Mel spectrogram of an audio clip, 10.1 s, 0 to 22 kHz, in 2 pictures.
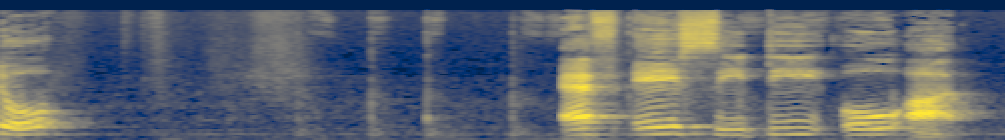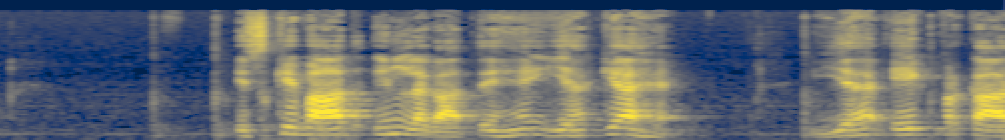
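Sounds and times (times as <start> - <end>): man speaking: 0.0 - 0.5, 2.8 - 5.0, 6.2 - 10.0
pen writing on a board: 1.3 - 3.2, 5.7 - 6.4.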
